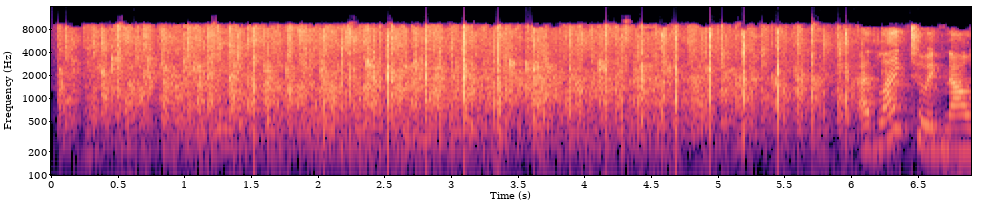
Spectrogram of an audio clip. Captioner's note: applause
